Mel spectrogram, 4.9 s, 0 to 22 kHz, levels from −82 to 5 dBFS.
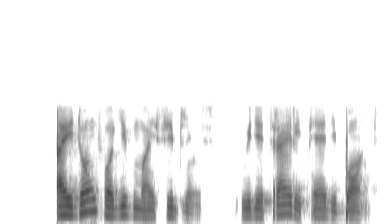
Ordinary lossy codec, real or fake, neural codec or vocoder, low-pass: Opus, 64 kbps; real; none; 3.6 kHz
